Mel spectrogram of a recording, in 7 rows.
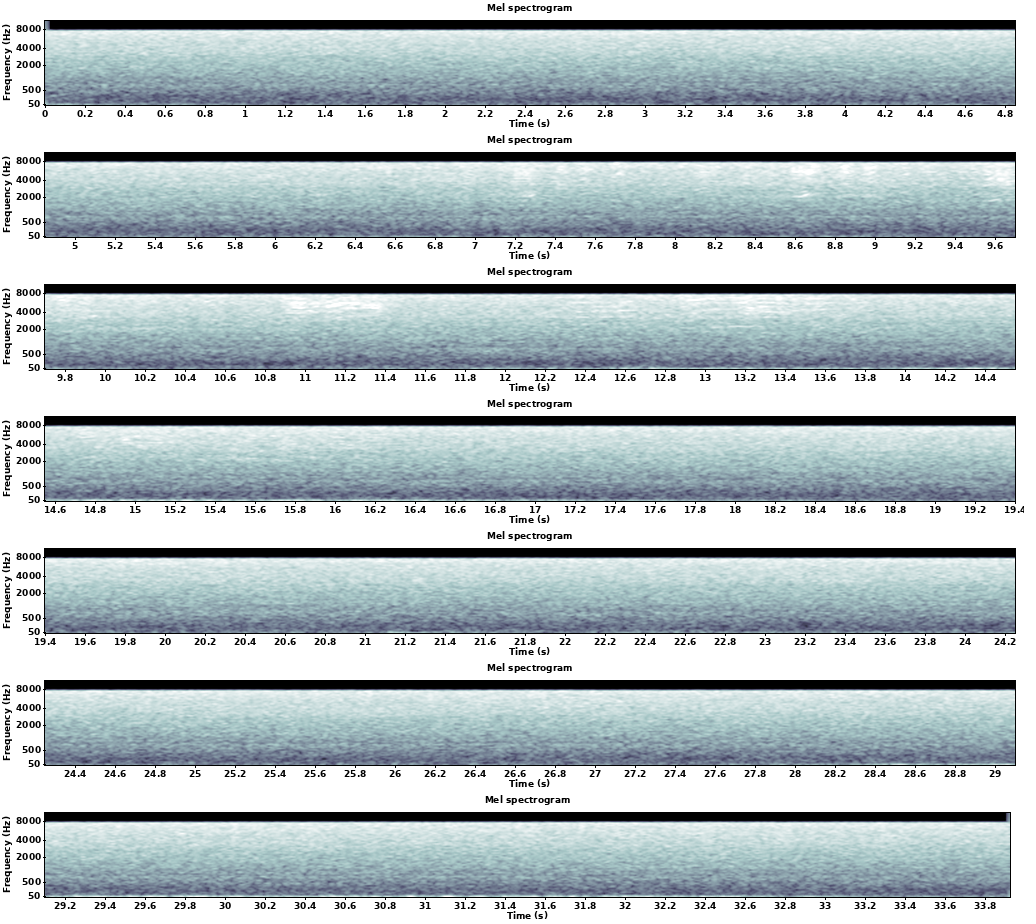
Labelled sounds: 12.3	13.2	Pacific white-sided dolphin, 5.6 to 5.9 kHz

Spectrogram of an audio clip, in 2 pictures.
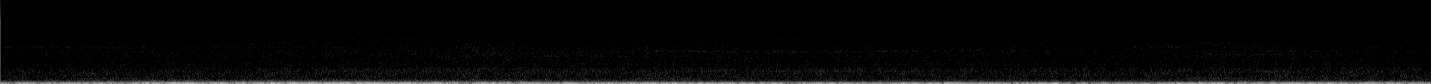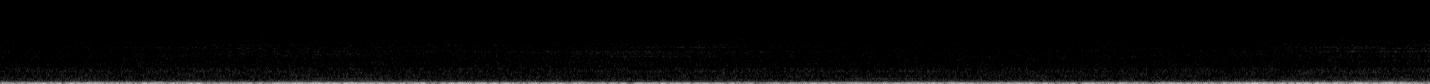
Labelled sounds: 11.9	12.1	vessel noise, 2.6 to 2.8 kHz

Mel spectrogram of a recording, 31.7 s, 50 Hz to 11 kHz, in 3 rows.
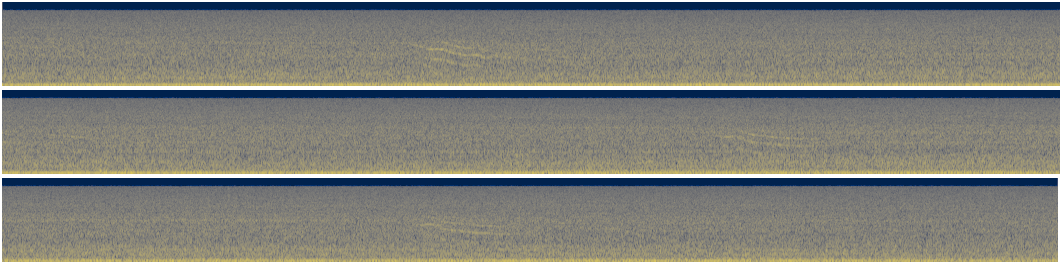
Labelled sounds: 4.1	4.9	killer whale, Bigg's (transient), 0.83 to 2.3 kHz
25.3	26.1	killer whale, Bigg's (transient), 0.86 to 2.3 kHz

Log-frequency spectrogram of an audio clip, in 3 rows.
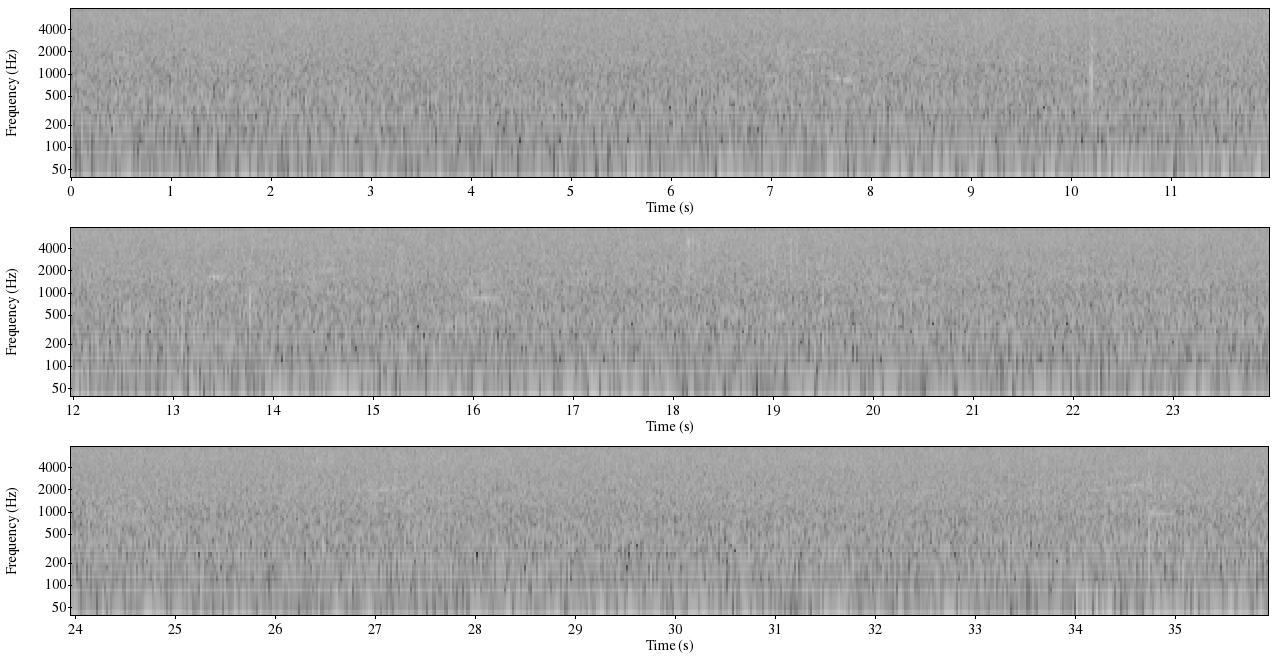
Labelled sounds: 6.9	8.1	killer whale, southern resident, J pod, call S01, 0.12 to 4.2 kHz
13.7	13.8	undetermined biological sound, fish thump, 0.14 to 1.7 kHz
14.4	15.0	killer whale, southern resident, 0.53 to 5.2 kHz
15.7	16.4	killer whale, southern resident, J pod, call S04, 0.10 to 2.2 kHz
20.0	20.8	killer whale, southern resident, J pod, call S04, 0.54 to 1.5 kHz
24.2	24.8	killer whale, southern resident, 0.54 to 1.7 kHz
26.6	27.8	killer whale, southern resident, J pod, call S01, 1.3 to 5.0 kHz
33.9	35.1	killer whale, southern resident, J pod, call S01, 0.53 to 4.4 kHz

